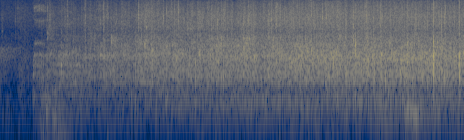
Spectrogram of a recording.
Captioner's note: audience applauding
